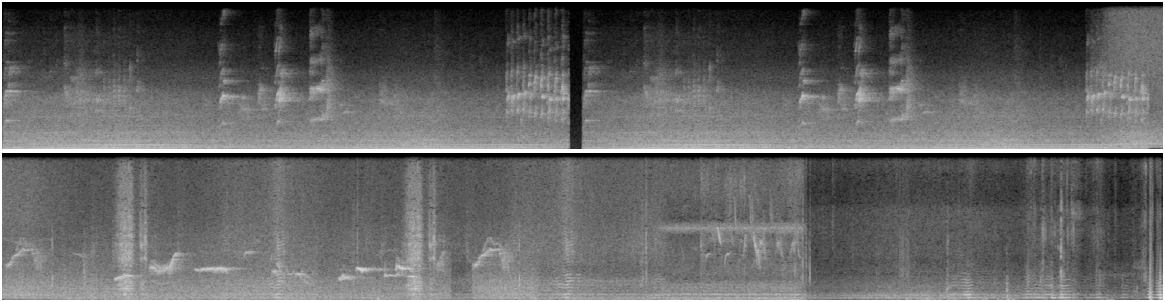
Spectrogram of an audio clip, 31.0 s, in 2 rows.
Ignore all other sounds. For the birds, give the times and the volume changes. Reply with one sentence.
The birds can be heard from 0.0 to 22.6 s, at a steady volume.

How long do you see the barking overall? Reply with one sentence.
You can't hear the barking here.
